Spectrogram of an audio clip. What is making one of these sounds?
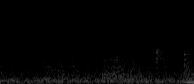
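A young woman laughs softly nearby.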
